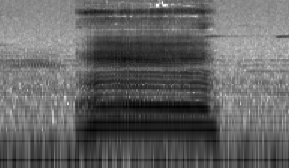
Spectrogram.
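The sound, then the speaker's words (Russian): One long, harsh, loud caw from a crow, lasting just under a second against a faint, quiet background with no talking. “Даже ворона устроила предвесеннюю уборку в своем гнезде.”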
